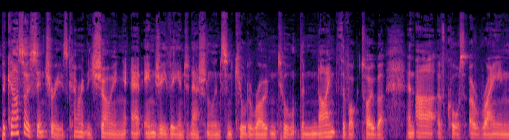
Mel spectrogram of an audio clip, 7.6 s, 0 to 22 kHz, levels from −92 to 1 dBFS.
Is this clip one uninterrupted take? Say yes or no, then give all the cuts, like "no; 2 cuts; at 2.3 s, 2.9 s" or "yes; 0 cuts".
no; 1 cut; at 6.2 s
